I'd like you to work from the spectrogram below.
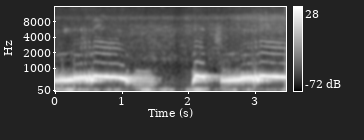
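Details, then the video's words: Clear dove coo played as a lure to teach doves to call: a long, resonant, gently rising coo, a pause, then a sharp rising note leading into another sustained coo. "Pancingan puter bersuara nyaring, melatih bunyi semua jenis burung puter"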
